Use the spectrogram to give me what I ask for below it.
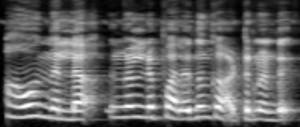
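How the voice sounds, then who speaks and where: Woman playing a young daughter-in-law, whiny, tearful, Malappuram accent, high voice. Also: fast talker, a little mellow, close to an everyday voice. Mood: aggrieved. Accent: Malappuram Malayalam. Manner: tearful, whining, accusing.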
